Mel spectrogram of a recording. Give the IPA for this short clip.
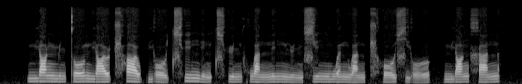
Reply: m j ɑ˥ ŋ m y˨ n t̪ o˧˥ ʊ̯ n̪ j ɑ˧˥ ʊ̯ ʈ͡ʂʰ ɑ˥˩ ʊ̯ p j o˨˩ ʊ̯ t͡ɕʰ i˥ ŋ i˨˩ n t͡ɕʰ y˧˥ n k w a˥˩ n n̪ i˥ ŋ n̪ y˨˩ n ɕ i˥ ŋ m w ə˥ n w a˧˥ n ʈ͡ʂʰ o˧˥ ʊ̯ ɕ j o˨˩˦ ʊ̯ | m j ɑ˧˥ ŋ x a˧˥ n

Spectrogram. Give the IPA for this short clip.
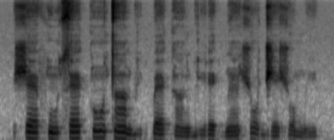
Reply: ʃ ɛ˦ f ũ˧ s ɛ˦ k ɔ̃˦ t ã˦˨ b i˨˦ k͡p ɛ˧ k ã˨ ɡ͡b i˧ ɾ e˨ ɡ͡b ɛ̃˨˦ ʃ o˦˨ d͡ʒ e˨˦ ʃ o˦˨ m i˨˦

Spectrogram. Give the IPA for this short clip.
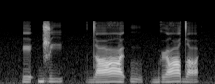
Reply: e ʔ ɖ͡ʐ i | d ɑ ʕ ə ʔ u | b ə˞ ʕ u dˤ ɨ

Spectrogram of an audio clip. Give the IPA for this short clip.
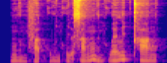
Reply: ŋ ə̤˨˩ m f a˨˩ t̚ h w ṳ˨˩ n h w ḭ˧˨ ə̯ s a˨˦ n ŋ ə̤˨˩ n h w ɛ˨˦ l i˦˥ k̚ t̪ʰ a˧ ŋ

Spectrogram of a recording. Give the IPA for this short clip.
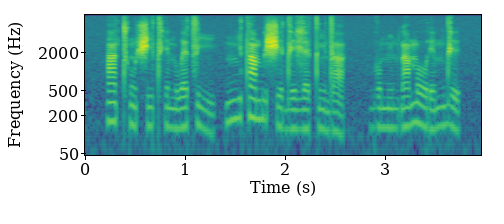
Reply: ã˦ tʰ ũ˨ ʃ i˨ tʰ ɪ˨ n w ɛ˦ t͡s i˨ | ŋ i˦ t ã˦ b ɪ˨ ʃ ɪ˨ d e˨ ɣ ɛ˨ t ĩ˨ d a˨ | ɡʷ i˨ m ĩ˨ m ɗ ã˦ m oː˨ ɾ e˦ m d ɪ˨

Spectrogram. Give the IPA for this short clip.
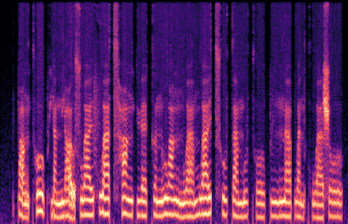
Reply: p ɑ̰˨˩ ŋ t̪ʰ o˥˩ ʊ̯ pʰ j ä˩ n̪ j ɑ̰˨˩ ʊ̯ s w a˧˥ ɪ̯ f w ä˥˧ t͡sʰ ɑ˥˩ ŋ t̪ ɥ ɛ˧˥ k ə˧˥ n l w ɑ˥˩ ŋ n̪ w ä˧˥ m w a˥ ɪ̯ t͡sʰ u˥˧ t̪ ä˥˧ m u˥˩ t̪ʰ o˧˥ ʊ̯ p i˧˥ ŋ n̪ ä˥ p w a˨ n kʰ w ä˧˥ ʂ o˧ ʊ̯

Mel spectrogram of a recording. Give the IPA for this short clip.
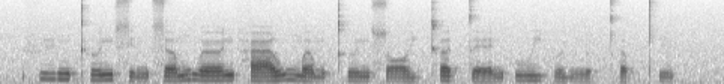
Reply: f yː˧ ŋ t̪ʰ ɵ˨˧ n s ɪ˨˩ ŋ s ɐ˨˥ m w œː˨˧ n h aː˨˥ w m ɐ˨ m kʰ ɵ˧ n s ɔː˨ j kʰ ɐ˥ t̚ t̪ ɛː˨˥ n k uː˥ j p ɵ˧ ɥ n̪ ɵ˨˥ t̚ t̪ʰ ɐ˧ p̚ t̪ʰ ɪ˥ k̚

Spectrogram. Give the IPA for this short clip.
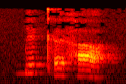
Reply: ɡ͡b e˦ kʼ ɛ˨ h a˨

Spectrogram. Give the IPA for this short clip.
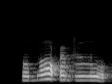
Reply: ʊ b ɔ ʔ ə˞ b lː u

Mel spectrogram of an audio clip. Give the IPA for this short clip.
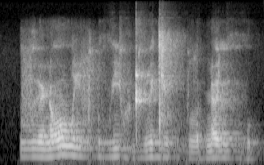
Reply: v ɨ ɳ o w i v ɗ ṳ j ɔ̤ ɖʱ ɨ dʲ ɨ ɠ ṳ l | ɳ ə lʲ ṳ

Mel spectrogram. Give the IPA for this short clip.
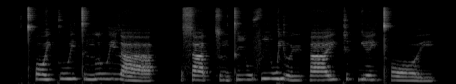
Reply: t̪ʰ ɔː˨ j k uː˧ j t̪ ɪ˨˧ ŋ l uː˥ j l aː˨˩ | s aː˨ t̚ t͡s ʊ˨˩ ŋ t̪ iː˨ w f iː˥ w j ɵ˨ ɥ | aː˨˥ j k ɪ˧ k̚ j e˨ j t̪ʰ ɔː˨˩ j

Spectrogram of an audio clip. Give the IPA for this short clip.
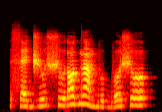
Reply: s ɛ˨ d͡ʒ u˨˦ ʃ u˧ ɾ ɔ˦ d ã˦˨ b u˨ b o˨˦ ʃ o˦

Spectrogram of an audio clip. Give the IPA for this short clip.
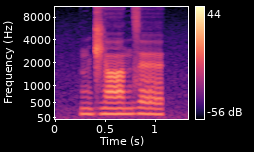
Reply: n d͡ʒ ã n z ɛ

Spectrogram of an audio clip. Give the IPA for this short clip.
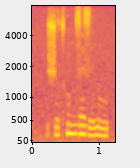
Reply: ʃ ʊ˨ tʰ ũ˦ ŋ z ɛ˦ z ɪ˨˦ l u˨

